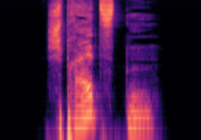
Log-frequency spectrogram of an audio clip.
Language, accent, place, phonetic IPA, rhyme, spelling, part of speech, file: German, Germany, Berlin, [ˈʃpʁaɪ̯t͡stn̩], -aɪ̯t͡stn̩, spreizten, verb, De-spreizten.ogg
- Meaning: inflection of spreizen: 1. first/third-person plural preterite 2. first/third-person plural subjunctive II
